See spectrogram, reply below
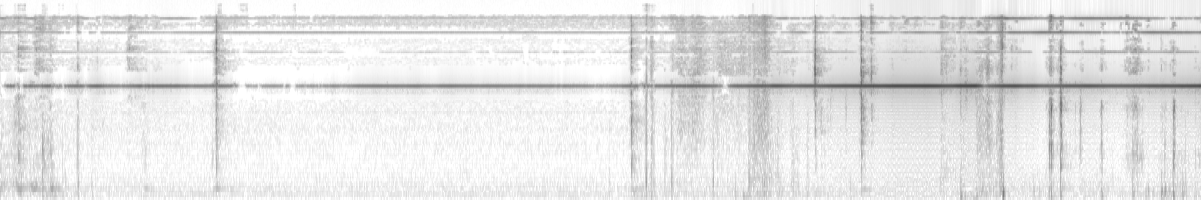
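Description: A thin high-pitched tone sounds without a break over clicks from handling; the tester is stuck beeping, cause unknown.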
